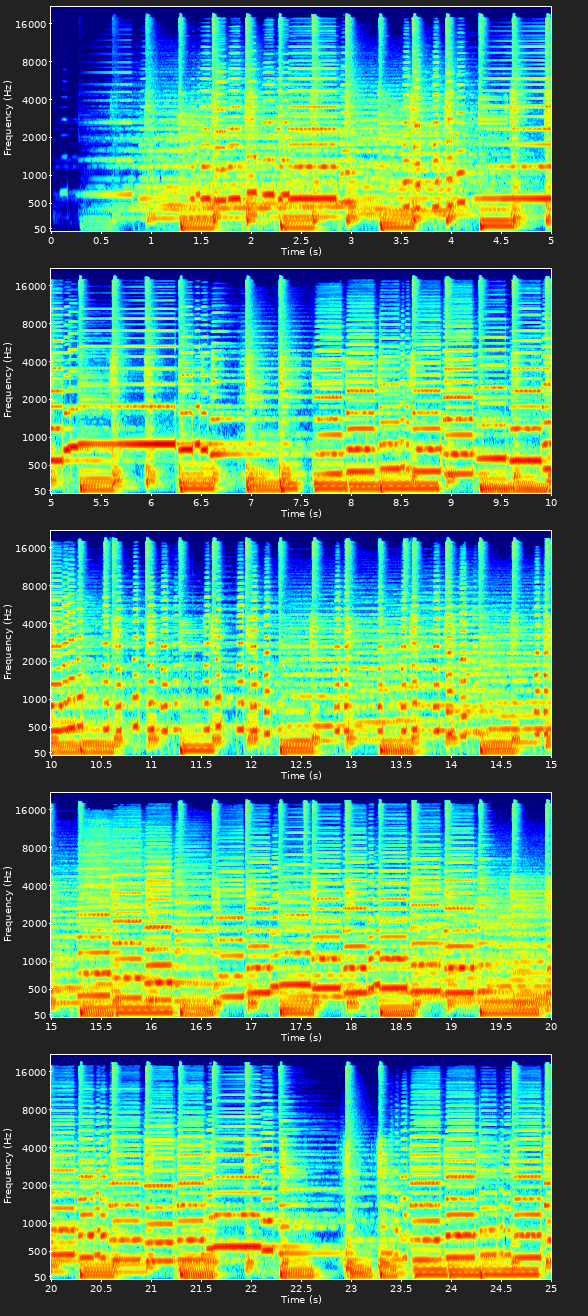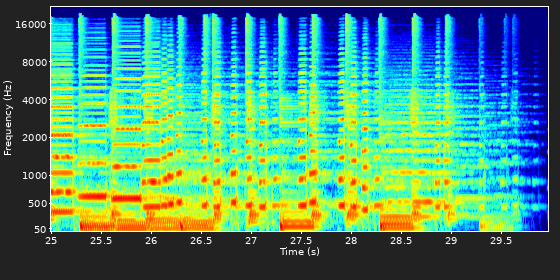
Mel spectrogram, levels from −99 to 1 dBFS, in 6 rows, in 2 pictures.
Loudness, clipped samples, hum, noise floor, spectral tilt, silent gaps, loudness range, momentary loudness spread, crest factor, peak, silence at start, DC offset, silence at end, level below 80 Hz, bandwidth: -13 LUFS; under 0.1%; none; -46 dBFS; -5 dB/octave; none; 3 LU; 7 LU; 14 dB; 0 dBFS; 0.5 s; under 0.1%; 0.3 s; -24 dBFS; over 20 kHz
